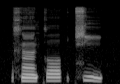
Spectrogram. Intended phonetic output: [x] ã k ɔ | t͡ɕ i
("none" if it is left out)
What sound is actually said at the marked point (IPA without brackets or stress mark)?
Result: x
